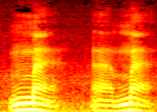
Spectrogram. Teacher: dia akan keluar pada dengung di hidung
